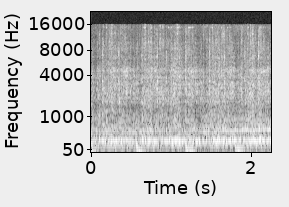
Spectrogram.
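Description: Sailrite Ultrafeed LSC walking-foot sewing machine stitching through fabric: a steady motor hum with a low, regular beat of the needle mechanism, somewhat under two beats a second.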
